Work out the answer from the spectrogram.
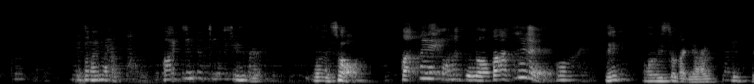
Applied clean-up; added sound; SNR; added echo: neural mask model DeepFilterNet 3.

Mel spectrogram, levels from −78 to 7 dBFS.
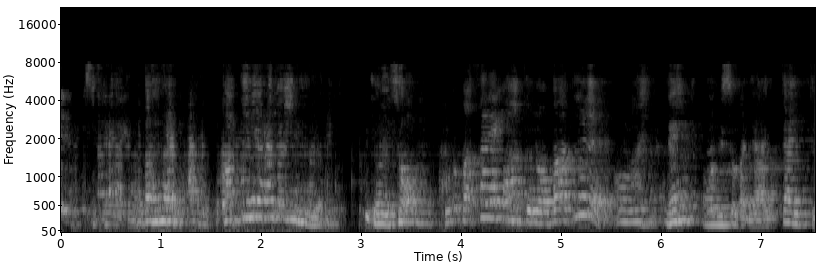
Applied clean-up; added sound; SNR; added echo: neural separator model SepFormer DNS4.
